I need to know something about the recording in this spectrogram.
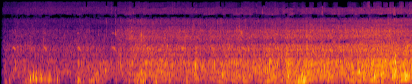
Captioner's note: waves splashing on a beach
